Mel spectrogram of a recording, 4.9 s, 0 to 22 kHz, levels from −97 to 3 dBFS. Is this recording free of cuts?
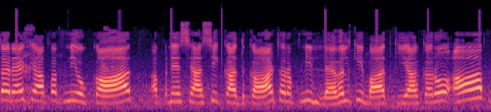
yes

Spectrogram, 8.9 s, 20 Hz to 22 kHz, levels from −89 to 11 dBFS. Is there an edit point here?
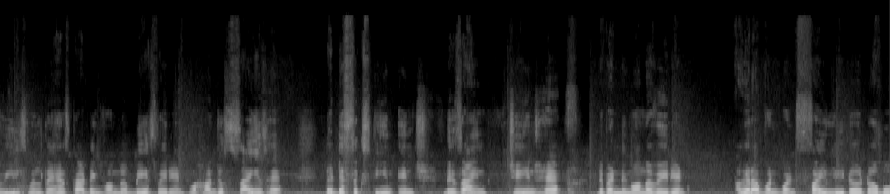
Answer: no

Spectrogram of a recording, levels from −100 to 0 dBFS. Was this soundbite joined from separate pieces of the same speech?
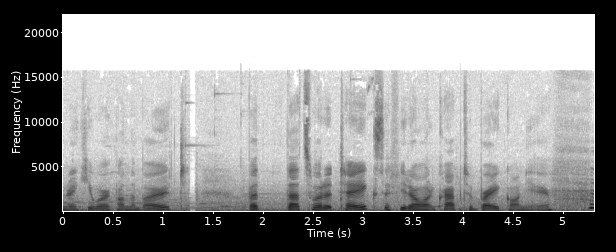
no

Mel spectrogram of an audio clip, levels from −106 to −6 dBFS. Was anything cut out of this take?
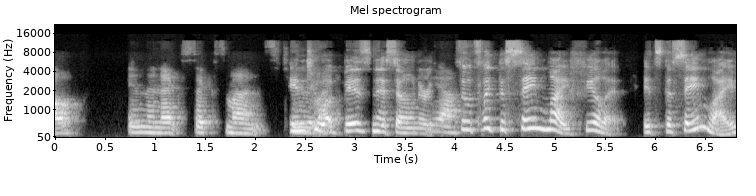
yes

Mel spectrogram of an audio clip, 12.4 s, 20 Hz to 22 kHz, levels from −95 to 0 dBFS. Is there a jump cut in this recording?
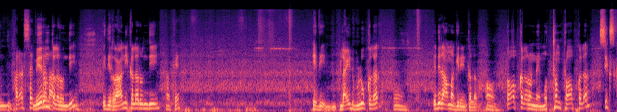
no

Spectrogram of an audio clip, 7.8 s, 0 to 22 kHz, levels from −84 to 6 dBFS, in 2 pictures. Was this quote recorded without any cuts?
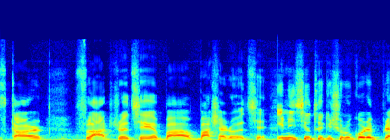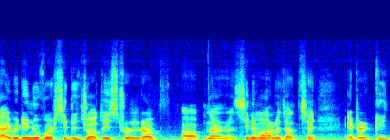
no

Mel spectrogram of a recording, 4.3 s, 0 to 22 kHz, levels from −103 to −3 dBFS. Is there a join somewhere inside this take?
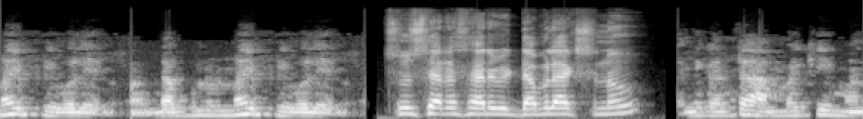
no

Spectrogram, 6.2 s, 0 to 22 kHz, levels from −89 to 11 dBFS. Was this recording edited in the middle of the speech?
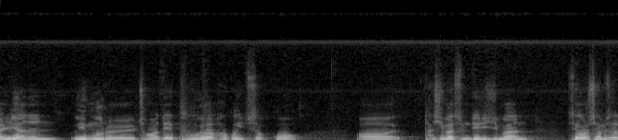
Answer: yes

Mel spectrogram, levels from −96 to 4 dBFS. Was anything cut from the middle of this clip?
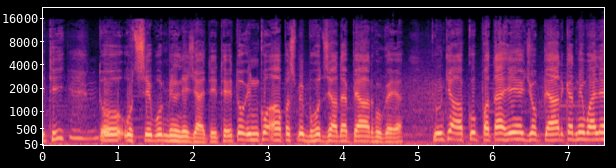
no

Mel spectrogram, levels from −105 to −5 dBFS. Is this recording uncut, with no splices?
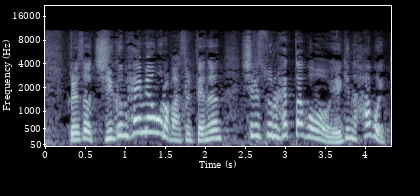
yes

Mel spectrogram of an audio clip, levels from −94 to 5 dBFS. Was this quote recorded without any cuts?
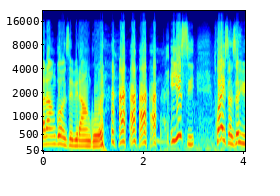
no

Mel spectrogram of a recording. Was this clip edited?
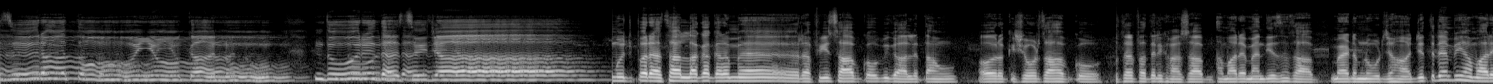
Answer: yes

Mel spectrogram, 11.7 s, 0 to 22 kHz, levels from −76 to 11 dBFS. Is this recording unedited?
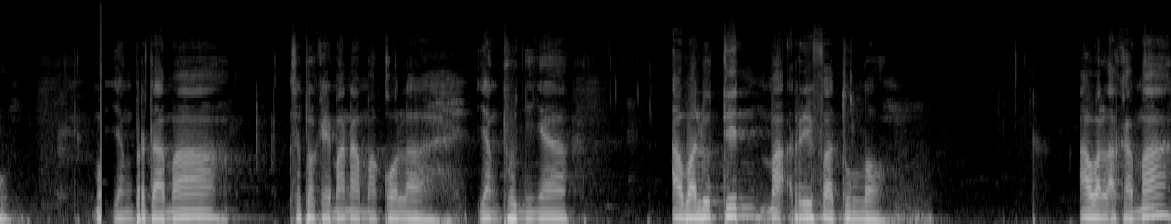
no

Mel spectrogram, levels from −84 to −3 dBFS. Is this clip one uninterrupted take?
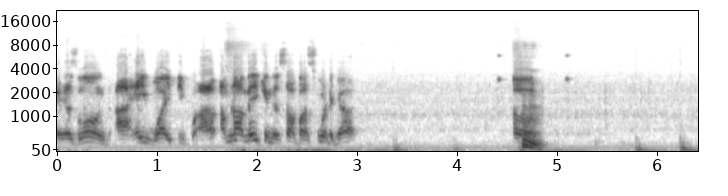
yes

